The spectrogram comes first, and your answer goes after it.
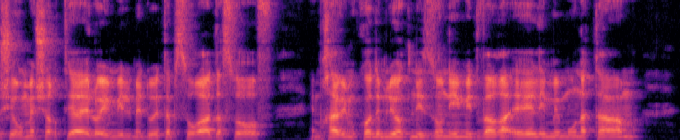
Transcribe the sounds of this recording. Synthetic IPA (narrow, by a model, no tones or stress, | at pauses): ʃiumeʃaʁt̪iae̞lo̞imjilme̞due̞t̪habsuʁaad̪aso̞f | he̞̰mχajavimko̞d̪e̞mlijo̞tnizonimːid̪vaʁa̰ʔe̞lime̞munat̪am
